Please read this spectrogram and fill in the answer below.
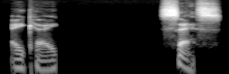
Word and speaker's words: accessory: down step by step start with the short a sound like in the word cat followed by a crisp K say it with me AK cess this is the stressed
